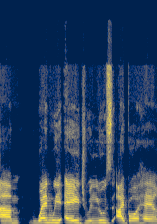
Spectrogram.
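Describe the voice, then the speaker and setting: In an Israeli accent, a woman talks at a medium pitch with monotone, flat intonation. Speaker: cosmetics entrepreneur. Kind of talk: live stream interview. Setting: live stream.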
